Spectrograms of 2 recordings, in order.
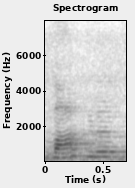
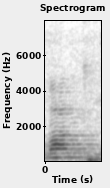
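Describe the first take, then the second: First: The word ends with a D sound. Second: The word ends with a T sound. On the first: The speaker calls it wrong. "వాక్డ్ టాక్డ్ అనొద్దు" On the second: The speaker calls it right. "టీ sound రావాలి, వాక్ అనాలి"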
